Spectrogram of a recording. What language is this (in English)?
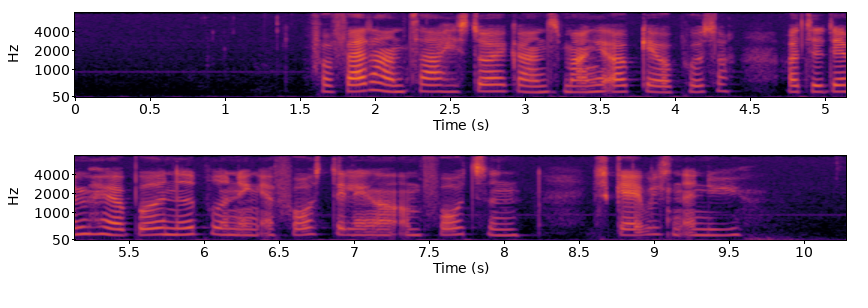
Danish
